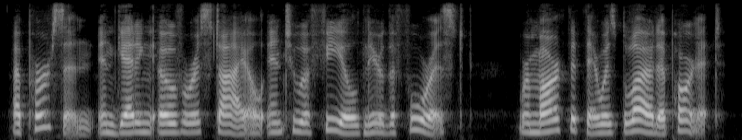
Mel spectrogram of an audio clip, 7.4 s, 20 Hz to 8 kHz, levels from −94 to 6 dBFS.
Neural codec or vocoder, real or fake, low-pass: codec, 24 kHz, 0.9 kbps, WavTokenizer, medium speech release version 1; fake; 7.2 kHz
